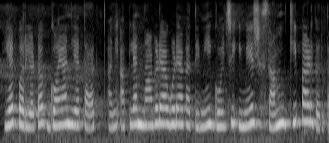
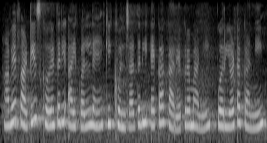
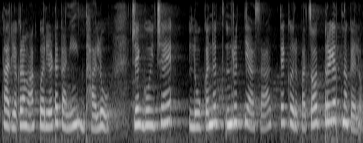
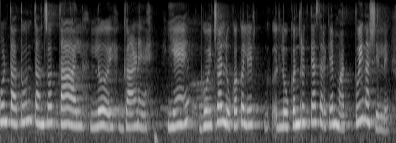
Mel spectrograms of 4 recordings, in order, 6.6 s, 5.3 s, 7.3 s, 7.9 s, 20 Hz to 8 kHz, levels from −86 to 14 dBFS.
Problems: none marked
